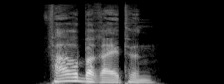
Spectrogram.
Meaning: inflection of fahrbereit: 1. strong genitive masculine/neuter singular 2. weak/mixed genitive/dative all-gender singular 3. strong/weak/mixed accusative masculine singular 4. strong dative plural
- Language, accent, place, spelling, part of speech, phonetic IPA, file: German, Germany, Berlin, fahrbereiten, adjective, [ˈfaːɐ̯bəˌʁaɪ̯tn̩], De-fahrbereiten.ogg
